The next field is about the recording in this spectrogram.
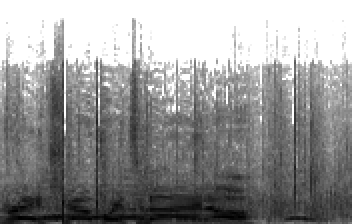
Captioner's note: cheers and applause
